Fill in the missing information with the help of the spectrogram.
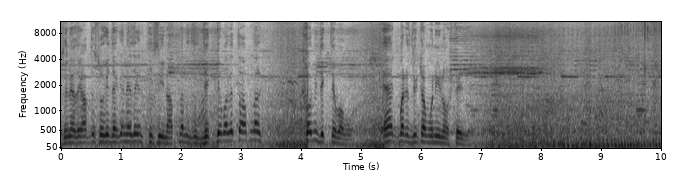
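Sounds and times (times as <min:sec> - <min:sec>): faint high beeps: 0:08.3 - 0:10.0.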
